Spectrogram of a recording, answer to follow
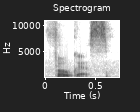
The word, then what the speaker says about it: focus: as much as possible so even if you don't change your pronunciation of the o sound in any other word i highly recommend that you do it here for the word focus so again glide those lips forward make sure you feel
